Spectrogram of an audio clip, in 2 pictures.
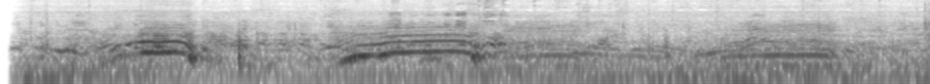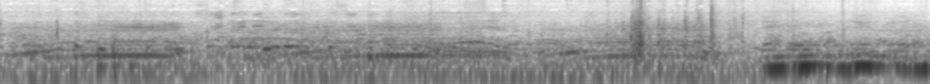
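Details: Large cattle being unloaded from a tilting truck for a contest, mooing repeatedly: about eight drawn-out, arched moos at roughly one-and-a-half-second intervals, ending in lower grunting calls, with faint human voices in the background.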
